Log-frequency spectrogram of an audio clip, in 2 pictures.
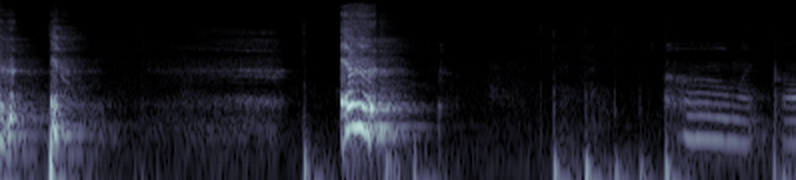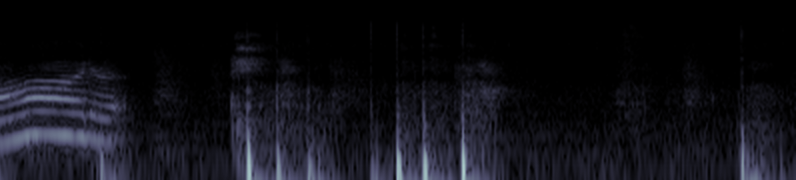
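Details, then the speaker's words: Person with a bad cough, unwell that morning, coughing repeatedly while playing a game and talking; a real illness cough. "Sorry guys. You can hear my cough and the rest of this. I do apologize, and I don't mean it. It's just that I can't help coughing in this video."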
